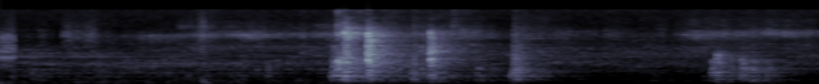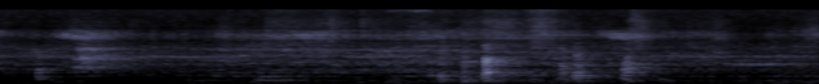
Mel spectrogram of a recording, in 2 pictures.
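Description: Knocks and clatters of carved wooden mandir panels being handled and fitted together during assembly. A cluster of loud knocks comes about two seconds in, followed by scattered lighter knocks.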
